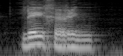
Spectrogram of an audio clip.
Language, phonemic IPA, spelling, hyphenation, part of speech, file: Dutch, /ˈleːɣərɪŋ/, legering, le‧ge‧ring, noun, Nl-legering2.ogg
- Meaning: encampment, camping, establishment of a (military) base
